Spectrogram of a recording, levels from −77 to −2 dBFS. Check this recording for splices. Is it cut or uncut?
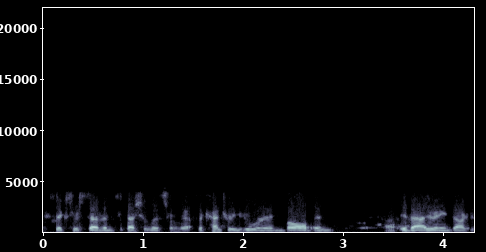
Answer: cut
